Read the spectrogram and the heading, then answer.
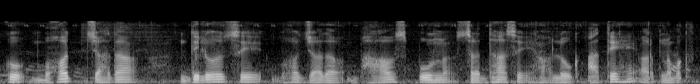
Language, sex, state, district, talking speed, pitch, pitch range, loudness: Hindi, male, Himachal Pradesh, Shimla, 145 wpm, 105 Hz, 95-110 Hz, -21 LUFS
